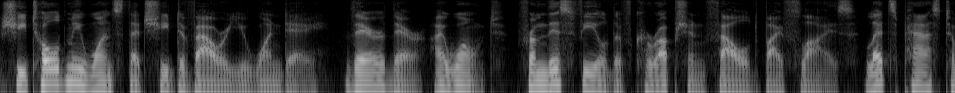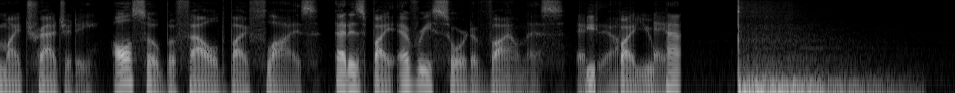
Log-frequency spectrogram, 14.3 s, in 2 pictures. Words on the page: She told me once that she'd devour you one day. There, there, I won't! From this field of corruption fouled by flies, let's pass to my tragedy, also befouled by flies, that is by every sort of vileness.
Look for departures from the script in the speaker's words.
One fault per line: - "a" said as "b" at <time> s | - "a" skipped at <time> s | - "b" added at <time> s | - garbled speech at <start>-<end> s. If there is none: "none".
- garbled speech at 11.5-12.3 s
